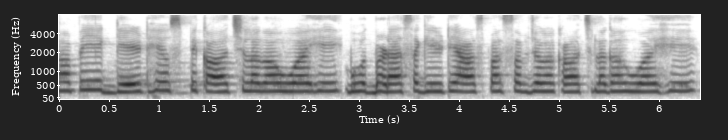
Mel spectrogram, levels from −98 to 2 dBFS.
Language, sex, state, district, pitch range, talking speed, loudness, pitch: Hindi, female, Bihar, Sitamarhi, 280-300 Hz, 215 wpm, -21 LUFS, 290 Hz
